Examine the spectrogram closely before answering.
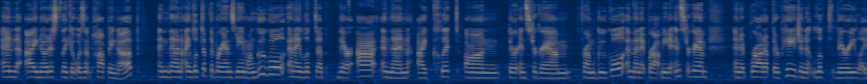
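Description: A woman talks at a fairly quick pace with very even loudness and ordinary pitch variation, the sound dry with no echo and light background noise behind her. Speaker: vlogger. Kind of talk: casual vlog chat. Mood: mildly upset, storytelling. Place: car. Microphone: phone near.

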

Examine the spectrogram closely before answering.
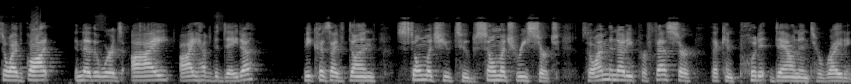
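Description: In a plain, everyday voice, a woman with an American accent speaks at a moderate pace and medium pitch, with fairly even intonation and a quiet background. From New York. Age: 50s. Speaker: physician (OB-GYN); interview guest. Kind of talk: interview. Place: home room. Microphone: video call.

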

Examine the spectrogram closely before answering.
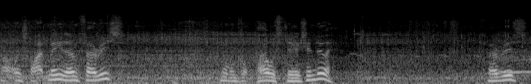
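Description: The voice shows ordinary pitch variation, with background noise clearly audible. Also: man, high pitch for a man, moderate pace.

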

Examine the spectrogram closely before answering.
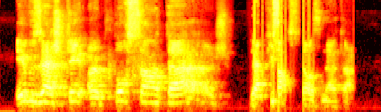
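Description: Lively intonation marks this man's high-pitched voice, heard with audible room echo against a quiet background. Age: 50s. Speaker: company executive; presenter. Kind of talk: sales pitch. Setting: office. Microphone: video call.

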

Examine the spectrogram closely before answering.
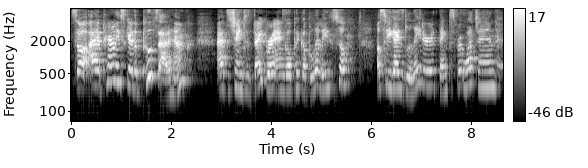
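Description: A woman speaks in a raised, projected voice at a moderate pace. The room echo is audible. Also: ordinary pitch variation. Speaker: mom vlogger. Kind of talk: casual vlog chat. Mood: playful, upbeat. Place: home room. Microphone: phone near.

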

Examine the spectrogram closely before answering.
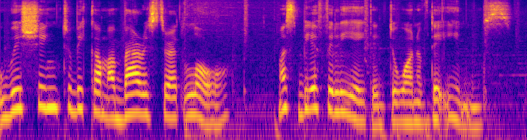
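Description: Over music in the background, a woman speaks with lively intonation. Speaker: tour narrator. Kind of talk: documentary narration.

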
